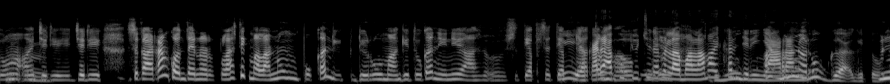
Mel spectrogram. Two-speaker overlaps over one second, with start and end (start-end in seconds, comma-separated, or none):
5.7-8.1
